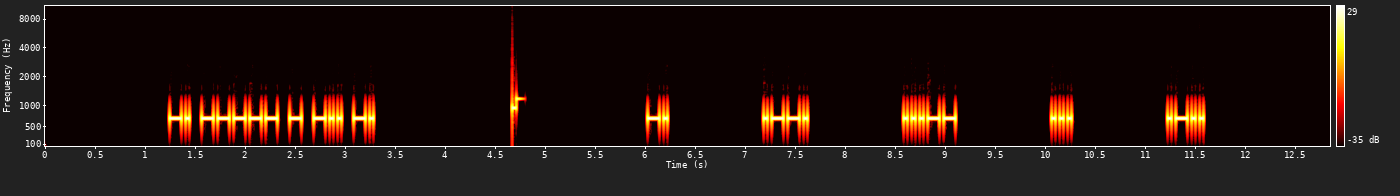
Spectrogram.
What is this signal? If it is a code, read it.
Morse code, heard as a keyed tone, about 30 wpm, spaced as for 13 wpm, 700 Hz. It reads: N0TDN NP3SL
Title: USA Call Signs - 5 Characters - 8x Character Spacing - 30wpm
